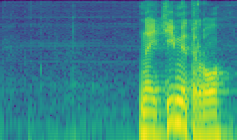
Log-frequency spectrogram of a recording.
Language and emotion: Russian, neutral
